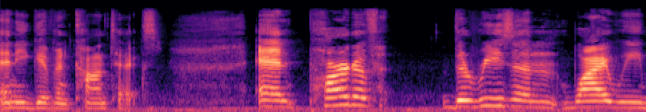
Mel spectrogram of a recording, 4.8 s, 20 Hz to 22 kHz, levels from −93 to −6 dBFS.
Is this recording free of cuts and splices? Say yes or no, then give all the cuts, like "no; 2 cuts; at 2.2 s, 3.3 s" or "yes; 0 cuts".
yes; 0 cuts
